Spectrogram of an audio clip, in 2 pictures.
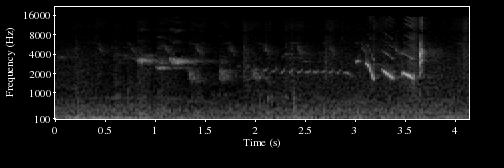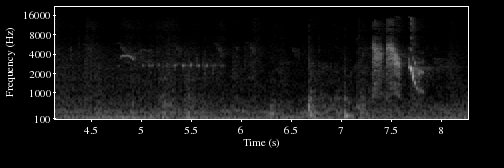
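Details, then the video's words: Sirtu bird singing vigorously in a trilling style, with high whistled trills and sweeping chirps in short bursts, set apart by quieter gaps over a faint low background hum. "SIRTU GACOR NGETRIL NGETROL"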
